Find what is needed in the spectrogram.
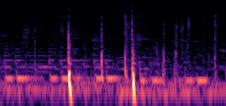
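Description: Electronic background music playing, over which a basketball bounces twice on the hard court surface, two sharp hits about two-thirds of a second apart, with a few fainter taps between.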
